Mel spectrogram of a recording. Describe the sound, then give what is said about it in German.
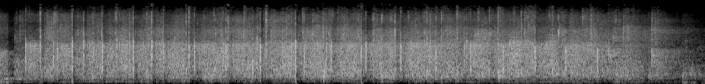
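A crowd at a Sunday church service claps steadily for about seven seconds in thanks for the musical accompaniment, a dense, even wash of many hands that holds loud throughout and tapers off slightly at the very end. No one speaks over it. “Einen großen Applaus von uns.”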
